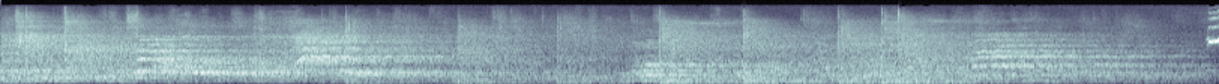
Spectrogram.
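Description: Volleyball players' voices calling out, echoing in a sports hall, with repeated thuds on the court floor.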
